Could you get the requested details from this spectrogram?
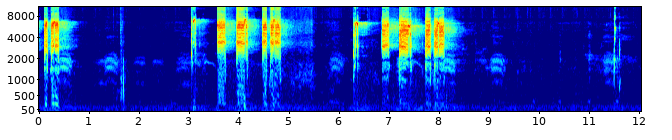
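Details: Voice of a black francolin: a series of loud rasping, scratchy phrases of three or four buzzy bursts, repeated about every three seconds, otherwise quiet.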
